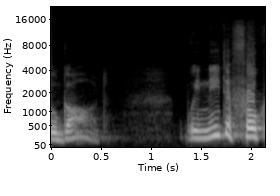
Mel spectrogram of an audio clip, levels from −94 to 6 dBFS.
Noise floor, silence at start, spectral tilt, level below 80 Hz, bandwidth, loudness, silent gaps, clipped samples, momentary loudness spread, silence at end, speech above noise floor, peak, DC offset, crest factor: -67 dBFS; 0 s; -8 dB/octave; -82 dBFS; 13.5 kHz; -30 LUFS; none; under 0.1%; 14 LU; 0 s; 39 dB; -12 dBFS; under 0.1%; 18 dB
